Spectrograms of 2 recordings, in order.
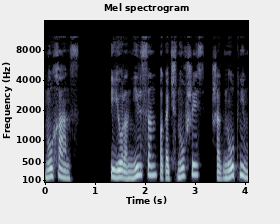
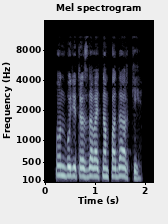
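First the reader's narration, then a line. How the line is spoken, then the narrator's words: Sarcastic, openly doubtful. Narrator (Russian): язвительно, не скрывая недоверия, произнес Ханс Блумберг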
